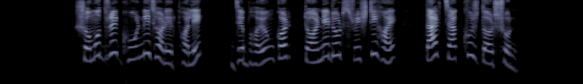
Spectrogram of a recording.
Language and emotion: Bengali, neutral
